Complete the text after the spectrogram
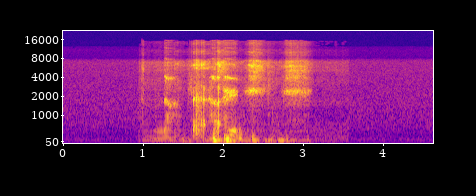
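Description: A teenage boy laughs close to a microphone over an online call.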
